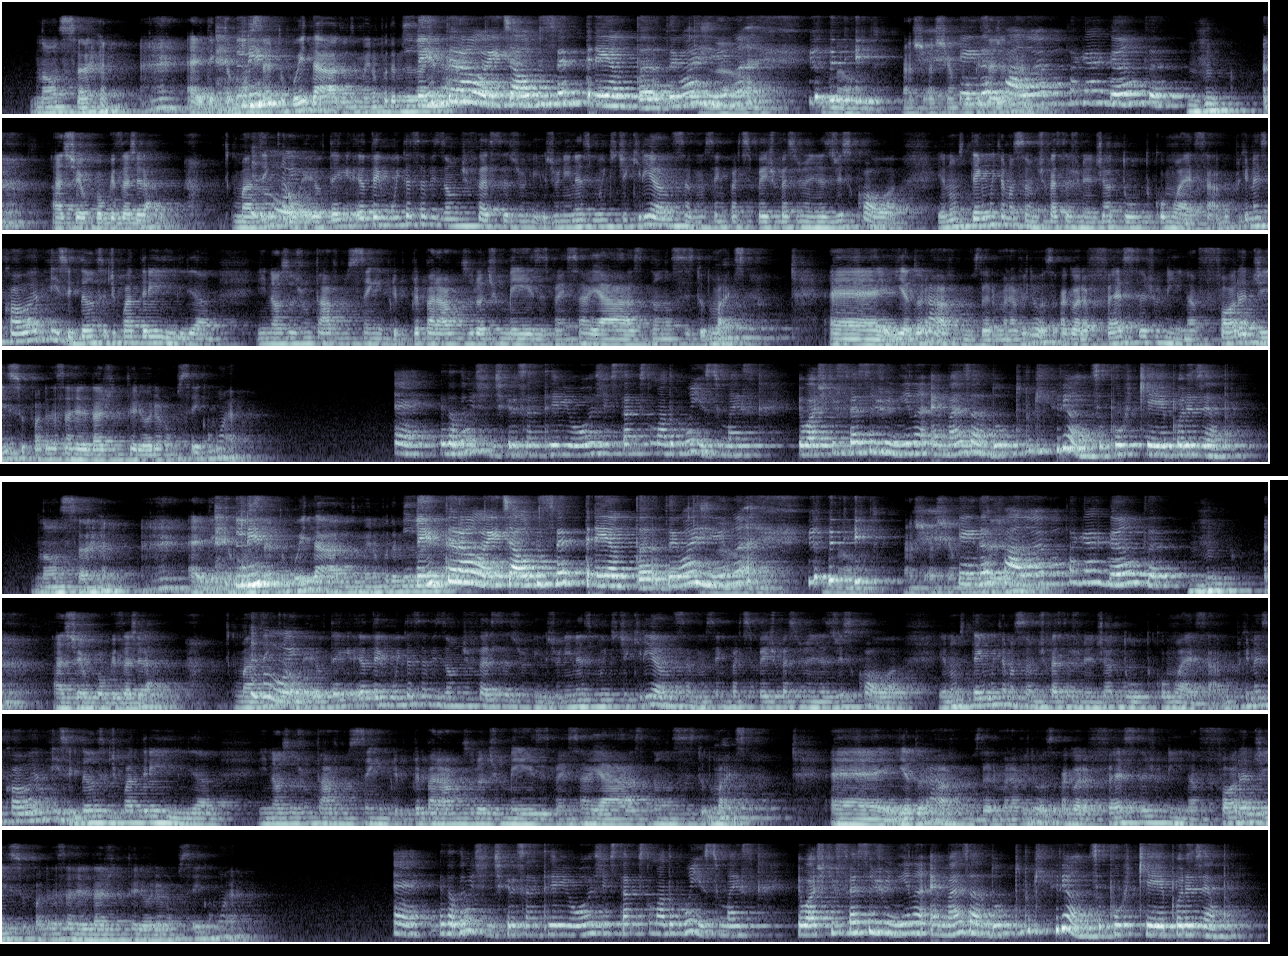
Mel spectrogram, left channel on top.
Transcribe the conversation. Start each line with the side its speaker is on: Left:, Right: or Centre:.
Left: nossa. <laughs> É, tem que tomar
Right: Li-
Left: um certo cuidado, também não podemos
Right: literalmente
Left: exagerar.
Right: álcool setenta Tu imagina?
Left: Não,
Right: <laughs>
Left: não. Ach- Achei um
Right: E
Left: pouco
Right: ainda
Left: exagerado.
Right: falam, é bom pra garganta.
Left: <laughs> Achei um pouco exagerado. Mas então,
Right: Muito.
Left: eu tenho, eu tenho muito essa visão de festas juni- juninas muito de criança, como sempre participei de festas juninas de escola. Eu não tenho muita noção de festa junina de adulto como é, sabe? Porque na escola era isso, e dança de quadrilha, e nós nos juntávamos sempre, preparávamos durante meses para ensaiar as danças e tudo
Right: Uhum.
Left: mais. É, e adorávamos, era maravilhoso. Agora, festa junina, fora disso, fora dessa realidade do interior, eu não sei como é.
Right: É, exatamente. A gente cresceu no interior, a gente tá acostumado com isso, mas eu acho que festa junina é mais adulto do que criança, porque, por exemplo.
